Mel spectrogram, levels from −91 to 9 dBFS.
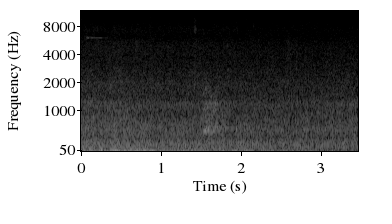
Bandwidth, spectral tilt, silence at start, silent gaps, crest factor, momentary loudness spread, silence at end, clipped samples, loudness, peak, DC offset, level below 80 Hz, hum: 11 kHz; -6.5 dB/octave; 0 s; none; 16 dB; 5 LU; 0 s; under 0.1%; -52 LUFS; -34 dBFS; under 0.1%; -54 dBFS; none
